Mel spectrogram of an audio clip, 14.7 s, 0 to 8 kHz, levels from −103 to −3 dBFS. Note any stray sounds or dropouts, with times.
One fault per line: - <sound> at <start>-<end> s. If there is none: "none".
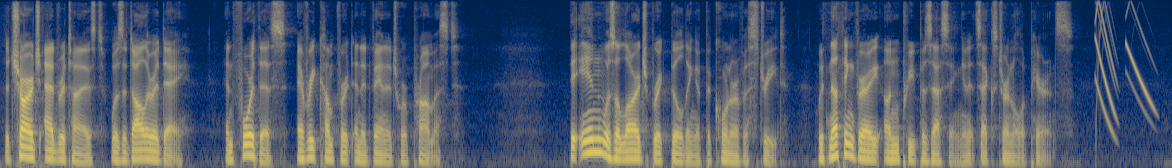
- chirp at 13.7-14.5 s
